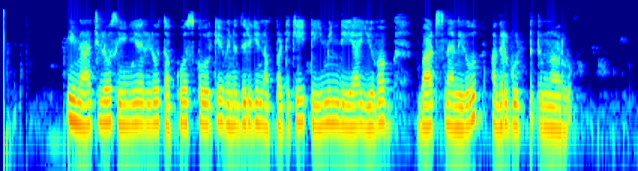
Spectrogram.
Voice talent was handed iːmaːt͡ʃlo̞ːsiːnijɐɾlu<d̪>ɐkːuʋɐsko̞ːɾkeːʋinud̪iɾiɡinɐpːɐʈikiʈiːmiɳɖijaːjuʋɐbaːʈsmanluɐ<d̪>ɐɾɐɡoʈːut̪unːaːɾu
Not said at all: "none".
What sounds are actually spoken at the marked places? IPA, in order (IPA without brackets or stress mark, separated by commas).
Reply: t̪, d̪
